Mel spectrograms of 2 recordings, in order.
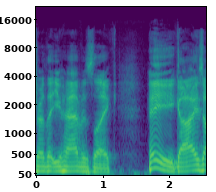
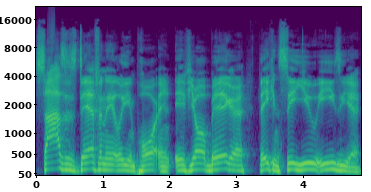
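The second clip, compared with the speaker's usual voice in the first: put-on Southern US accent; 3 semitones higher than usual. Reading a listener's quote aloud on a co-host's request, in a Southern accent. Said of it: "We have to read it in a Southern accent".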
